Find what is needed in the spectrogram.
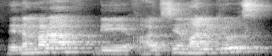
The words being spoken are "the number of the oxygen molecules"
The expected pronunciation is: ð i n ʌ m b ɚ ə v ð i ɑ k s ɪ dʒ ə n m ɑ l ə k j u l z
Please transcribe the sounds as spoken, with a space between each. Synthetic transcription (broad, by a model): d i n ʌ m b ɚ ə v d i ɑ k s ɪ ə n m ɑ l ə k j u l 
